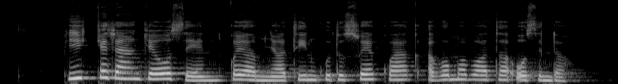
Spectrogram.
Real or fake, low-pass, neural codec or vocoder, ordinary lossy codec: real; none; none; none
